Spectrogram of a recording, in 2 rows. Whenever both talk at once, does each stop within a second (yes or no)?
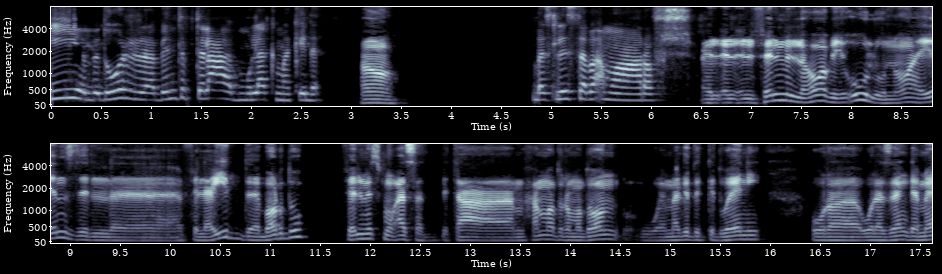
yes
